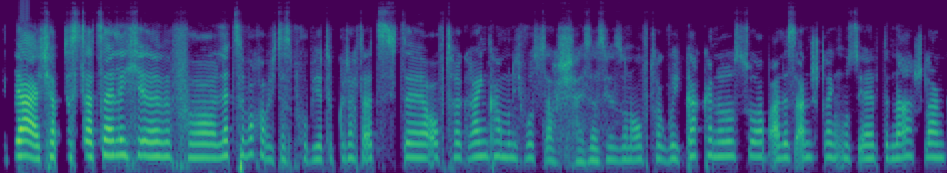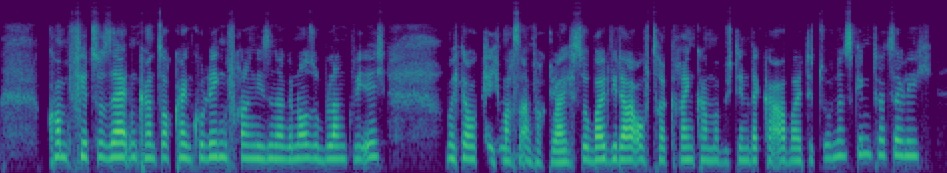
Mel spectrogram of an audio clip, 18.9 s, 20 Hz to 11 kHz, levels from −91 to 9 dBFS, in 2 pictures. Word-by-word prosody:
Ja, 255 -3 +13
ich 230 - 0
habe 235 - +4
das 245 - -2
tatsächlich, 260 +1 +6
äh, 245 -1 +4
vor 225 0 0
letzte 255 +3 +1
Woche 280 -1 -4
habe 245 -5 -3
ich 195 - -11
das 200 0 -6
probiert. 205 -1 -8
Habe 210 - -15
gedacht, 220 -1 -7
als 220 +1 -3
der 230 -2 0
Auftrag 235 -1 -4
reinkam 245 0 -1
und 230 - -5
ich 215 0 -11
wusste: 215 -3 -7
„Ach 185 - -9
Scheiße, 175 +2 -3
das 185 - -4
ist - - -11
wieder 200 -1 -8
so 195 - -9
'n 195 - -6
Auftrag, 205 +1 -7
wo 210 - -7
ich 210 - -5
gar 255 +1 0
keine 250 -1 -4
Lust 250 0 -3
zu 250 - -3
habe, 245 - -3
alles 230 0 -1
anstrengend, 235 -1 -4
muss 220 -3 -9
die - - -7
Hälfte 220 0 -4
nachschlagen, 230 +1 -2 0.5
kommt 240 -1 0
viel 245 - 0
zu 240 - -3
selten, 235 0 +6
kannst 225 0 0
auch 225 - -1
keinen 230 -1 0
Kollegen 230 +2 0
fragen, 220 0 -3
die 210 - -1
sind 215 +1 -3
da 210 - +1
genauso 215 +1 -1
blank 210 +1 -2
wie 205 0 -5
ich. 240 +1 -5 0.6
Und 220 - -2
ich 200 - -6
glaube, 210 -2 +2
okay, 205 - -7
ich 195 - -9
mache 185 -1 -2
es - - -4
einfach 170 -3 -4
gleich.“ 165 -1 0
Sobald 200 0 +2
wie 210 - 0
der 200 -1 +6
Auftrag 200 -1 -4
reinkam, 195 -1 -3
habe 175 - -11
ich 170 - -12
den 190 -1 -7
weggearbeitet 190 +1 -2
und 220 +2 -7
es 255 0 -2
ging 280 0 -7
tatsächlich 260 -1 -4
220 Hz, 255 wpm, -24 LUFS, 200-240 Hz, 0.6 s, Ja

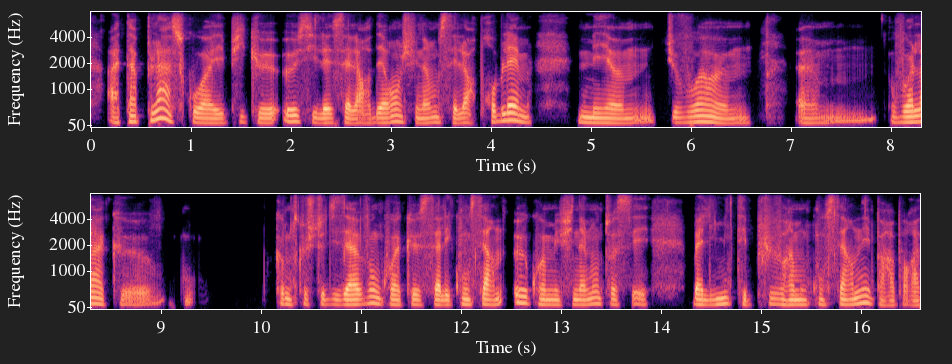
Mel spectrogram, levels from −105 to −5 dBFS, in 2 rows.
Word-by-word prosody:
à 130 - -1
ta 150 +1 +1
place, 190 +2 +3
quoi 125 -3 +2
et 115 0 -1
puis 140 +2 -5
qu'eux, 125 +5 +1
si 145 - -5
les 120 0 +4
ça 120 - +1
leur 110 +1 0
dérange 140 +4 +2
finalement, 120 +2 -2
c'est 120 -3 -1
leur 125 +1 -1
problème. 165 -1 +3 0.5
Mais, 130 -3 +1
hem, 120 0 -1
tu 135 - -4
vois, 140 +1 +2
hem 115 +1 -6 0.5
hem, 180 - -7 0.2
voilà 140 +2 +4
que, - - -6 1.3
comme 140 -1 -2
ce - - -4
que - - -6
je - - -2
te - - -2
disais 130 0 +3
avant, 140 +6 +4
quoi, 130 -2 +1
que 130 +2 -1
ça 125 +1 +2
les 125 - +1
concerne 130 +1 +1
eux, 170 -2 +4
quoi, 130 -5 -1
mais 125 -1 +1
finalement, 130 +5 0
toi, 135 -3 -3
c'est, - - -5 0.5
bah, 135 - +7
limite, 140 +4 -1
tu 125 - -4
es - - -11
plus 145 +3 -6
vraiment 125 -2 +1
concerné 135 +6 0
par 115 -4 -6
rapport 115 0 -5
à 115 - -1
130 Hz, 190 wpm, -23 LUFS, 125-145 Hz, 1.3 s, bah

